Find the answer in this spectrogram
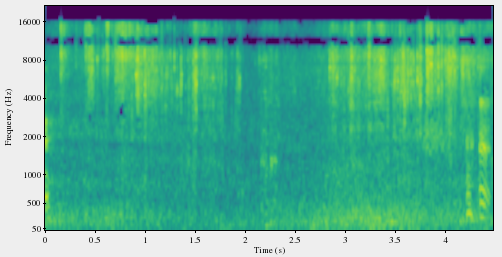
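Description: Small waves breaking on a shingle beach and washing over the pebbles, a steady hiss with a rattle of stones, swelling about three seconds in.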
